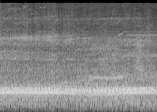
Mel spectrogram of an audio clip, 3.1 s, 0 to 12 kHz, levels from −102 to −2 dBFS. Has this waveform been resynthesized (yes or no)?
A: no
